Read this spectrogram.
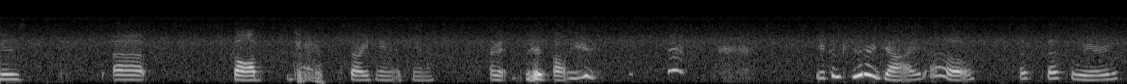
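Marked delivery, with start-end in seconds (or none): none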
